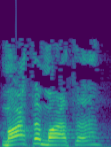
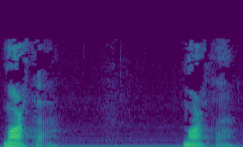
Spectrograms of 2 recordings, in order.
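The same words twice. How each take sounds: First: It is said in a harsh, scolding tone. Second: It is said in a gentle, tender tone.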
